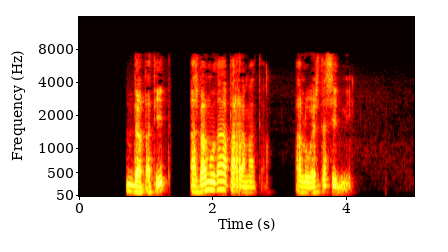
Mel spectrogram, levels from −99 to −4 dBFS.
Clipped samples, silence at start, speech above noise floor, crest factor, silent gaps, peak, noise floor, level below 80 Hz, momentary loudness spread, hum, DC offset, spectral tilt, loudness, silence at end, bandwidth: under 0.1%; 0.7 s; 52 dB; 22 dB; 1.46-1.51 s, 1.57-1.66 s; 0 dBFS; -72 dBFS; -60 dBFS; 16 LU; none; under 0.1%; -5.5 dB/octave; -21 LUFS; 0.95 s; 7.8 kHz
